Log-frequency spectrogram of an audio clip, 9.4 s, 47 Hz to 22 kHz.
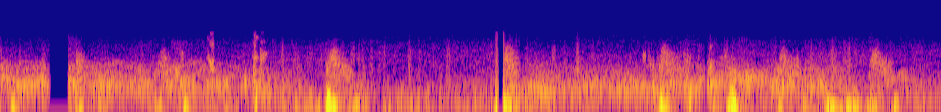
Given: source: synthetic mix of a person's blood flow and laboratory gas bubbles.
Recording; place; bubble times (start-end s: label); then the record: Doppler ultrasound of blood flow; subclavian vein
1.74-1.83 s: bubbles
2.06-2.16 s: bubbles
2.43-2.48 s: bubbles
2.52-2.68 s: bubbles
3.25-3.31 s: bubbles
6.42-6.66 s: bubbles
6.83-6.91 s: bubbles
7.08-7.14 s: bubbles
7.81-7.86 s: bubbles
From the record:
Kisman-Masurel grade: 221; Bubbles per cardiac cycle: several, 3 to 8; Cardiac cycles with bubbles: 10 to 50%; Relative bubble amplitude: barely perceptible (0.100 to 0.250); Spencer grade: 2 (many but less than half of the cardiac periods contain bubble signals, singularly or in groups); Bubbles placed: anywhere in the cardiac cycle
